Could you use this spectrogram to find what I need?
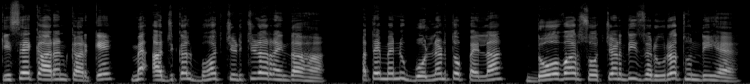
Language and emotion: Punjabi, disgusted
